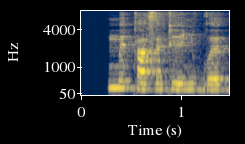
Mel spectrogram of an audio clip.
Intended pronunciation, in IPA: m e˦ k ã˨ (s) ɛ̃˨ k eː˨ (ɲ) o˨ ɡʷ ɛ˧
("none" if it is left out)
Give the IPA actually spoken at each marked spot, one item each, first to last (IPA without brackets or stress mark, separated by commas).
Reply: s, ɲ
